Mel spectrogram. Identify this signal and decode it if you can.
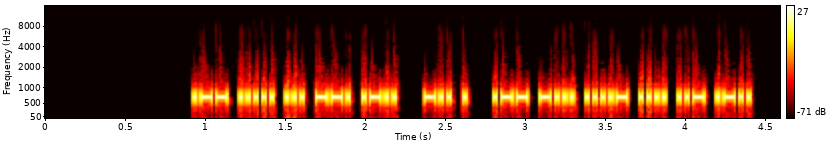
Morse code, heard as a keyed tone, about 52 wpm, 700 Hz. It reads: W5SGL DE WB4HUL
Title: USA Callsign DE Callsign 50wpm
